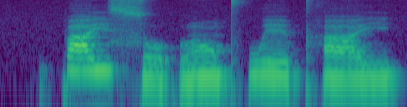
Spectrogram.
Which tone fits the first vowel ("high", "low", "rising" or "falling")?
high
